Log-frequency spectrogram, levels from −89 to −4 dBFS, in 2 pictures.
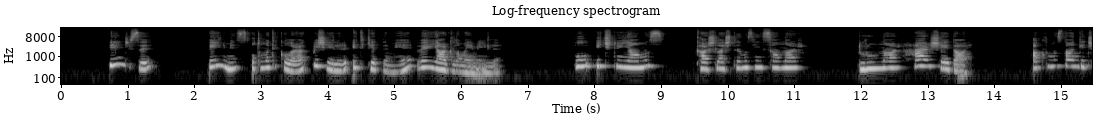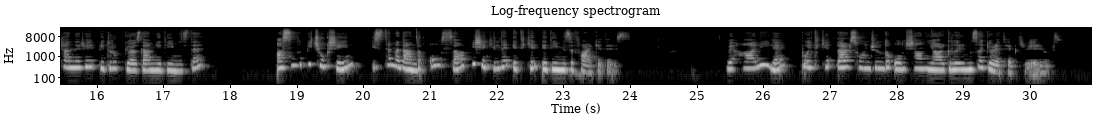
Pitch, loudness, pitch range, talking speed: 290 Hz, -36 LUFS, 245-330 Hz, 85 wpm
